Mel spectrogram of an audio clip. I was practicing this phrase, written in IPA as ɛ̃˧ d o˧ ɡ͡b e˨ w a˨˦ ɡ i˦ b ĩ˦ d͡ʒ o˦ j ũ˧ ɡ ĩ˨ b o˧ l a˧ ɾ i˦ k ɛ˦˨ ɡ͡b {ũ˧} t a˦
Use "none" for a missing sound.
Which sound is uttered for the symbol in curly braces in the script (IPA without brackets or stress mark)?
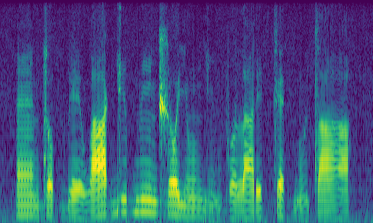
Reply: ũ˨˦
